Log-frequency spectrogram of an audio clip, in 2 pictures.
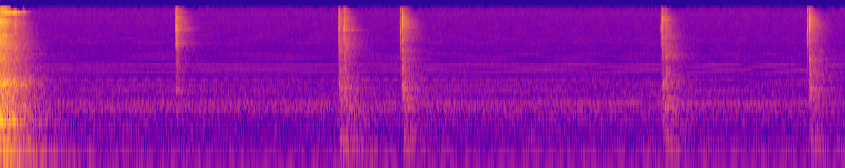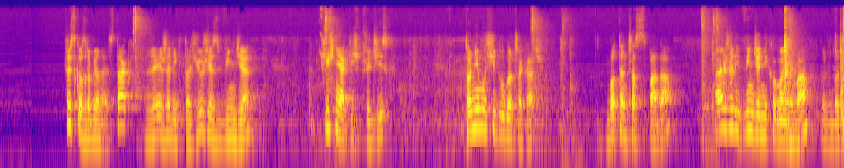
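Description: Elevator doors slide open and shut.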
